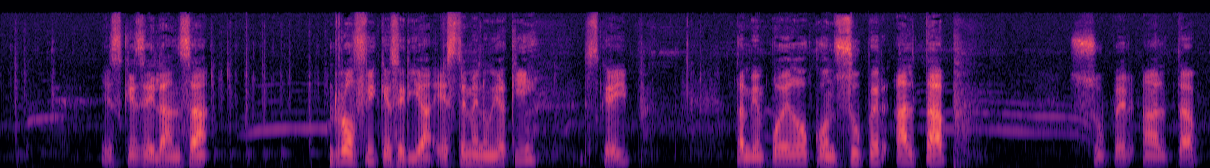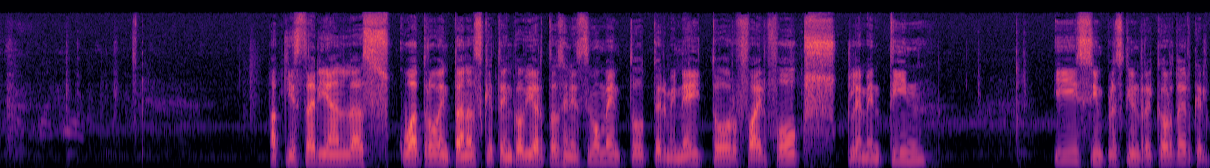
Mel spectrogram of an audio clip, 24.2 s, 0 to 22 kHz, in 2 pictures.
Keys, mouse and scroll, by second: 0.1 alt+super+d, 1.7 Down, 1.9 Down, 2.1 Down, 2.3 Down, 2.4 Down, 2.6 Down, 2.8 Down, 3.1 Up, 3.2 Up, 3.4 Up, 3.6 Up, 3.7 Up, 3.9 Up, 4.4 Down, 4.6 Down, 4.7 Down, 6.0 Escape, 7.3 Down, 7.6 Down, 8.4 Down, 12.7 alt+super+Tab, 14.7 Down, 15.0 Down, 15.2 Down, 16.8 Up, 17.1 Up, 17.2 Up, 19.0 Down, 20.0 Down, 22.2 Down, 23.8 Up.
